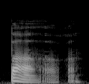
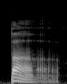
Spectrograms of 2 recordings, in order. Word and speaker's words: pars: So the first form is je pars. So final S not pronounced. Je pars. Tu pars.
